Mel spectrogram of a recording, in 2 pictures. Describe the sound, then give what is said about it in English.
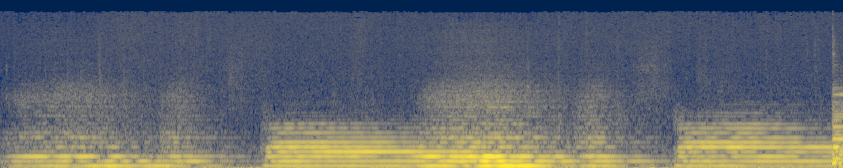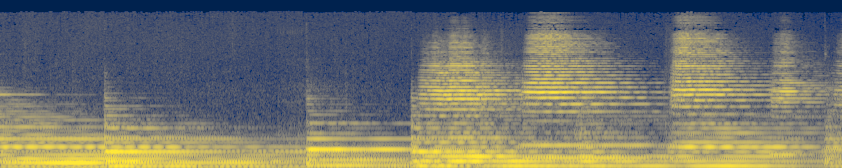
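A recording of the Minnesota Orchestra playing a Ninth Symphony: slow, sustained chords with deep, rich low brass and strings, swelling louder and brighter as the harmonies shift every couple of seconds. No voices. “Can you give me an example where in this Ninth Symphony of this performance with the Minnesota Orchestra, with you conducting, where you followed your heart.”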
